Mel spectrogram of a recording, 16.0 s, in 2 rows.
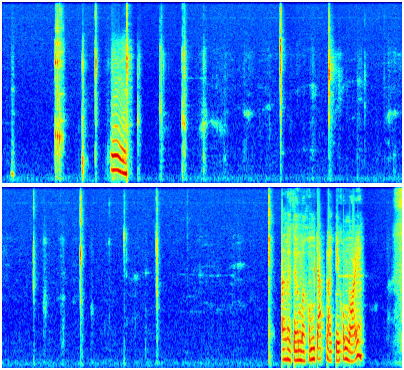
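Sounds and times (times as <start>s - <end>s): faint mouth sounds: 1.0s - 11.2s.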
